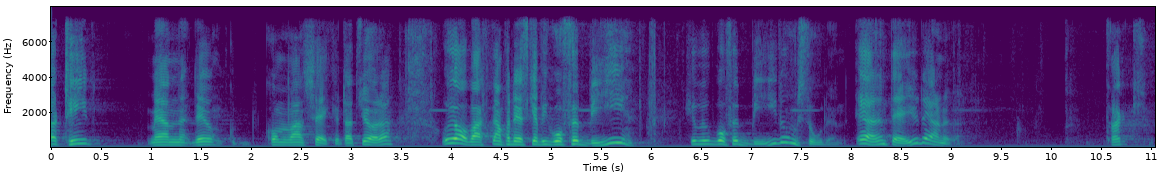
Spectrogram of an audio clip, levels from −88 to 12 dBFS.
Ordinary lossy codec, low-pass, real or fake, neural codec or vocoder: none; 7.2 kHz; real; none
